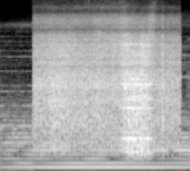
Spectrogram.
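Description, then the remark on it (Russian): A steady, monotonous low electrical hum from instruments runs throughout, and a loud burst of harsh radio static cuts in abruptly, hisses for about two seconds, then stops sharply, leaving the hum alone. “Что-то помимо помех и монотонного гудения приборов доносилось откуда-то издали, звук, похожий на медленный топот.”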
